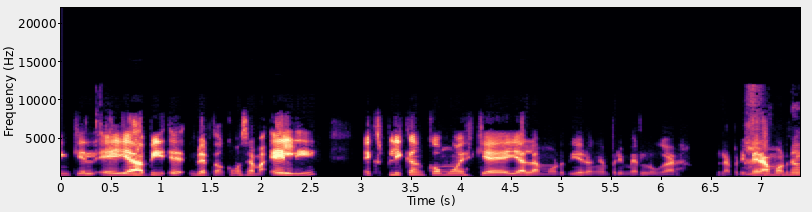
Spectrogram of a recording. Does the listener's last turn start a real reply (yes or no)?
yes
